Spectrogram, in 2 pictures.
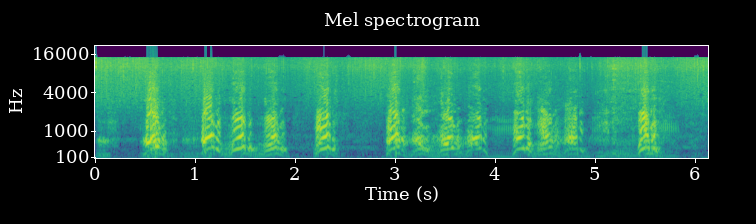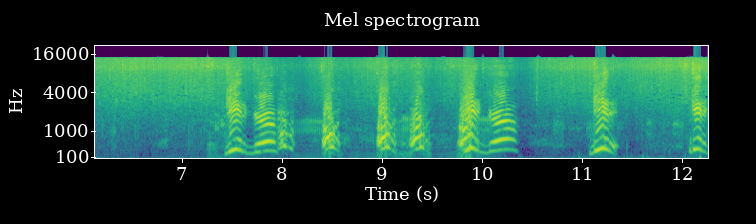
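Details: An almost 2-year-old female Black and Tan Coonhound in show training bays in short, ringing, rising-and-falling barks, repeated in quick bursts.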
